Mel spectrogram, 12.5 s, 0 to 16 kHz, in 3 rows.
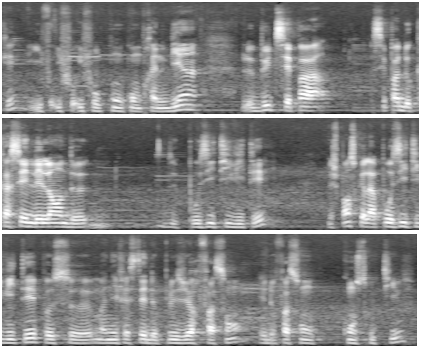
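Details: Young Senegalese man who stutters, speaking French, who reports once being blocked for two minutes during a 2020 presentation; stuttering.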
